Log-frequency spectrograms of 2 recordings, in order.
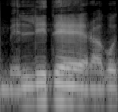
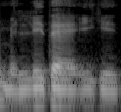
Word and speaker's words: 멜리데: 옛날 성경에 멜리데라고 되어 있는 이유는이 헬라식 발음이 멜리데이기 때문입니다.이 영어식 발음이 이제 몰타기 때문에 오늘날 우리들에게 유명한 섬이죠.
